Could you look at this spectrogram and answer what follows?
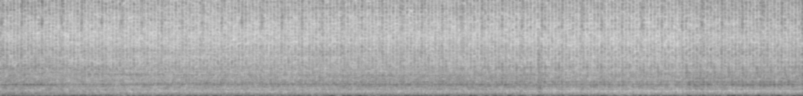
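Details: Mitsubishi MIVEC engine at warm idle after warm-up: a loose, uneven ticking sits over the steady engine hum; abnormal noise present, source not identified.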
